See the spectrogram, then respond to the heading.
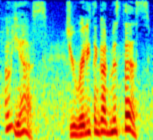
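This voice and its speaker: An actress playing a poised, playfully wry young heroine and leader in a fantasy video game. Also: female voice, fairly high pitch, expressive, normal speed, slight background noise, lightly acted. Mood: amused. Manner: wry, lightly teasing.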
